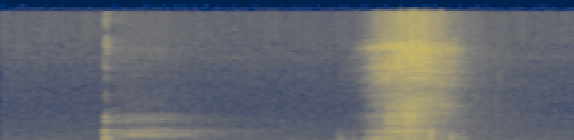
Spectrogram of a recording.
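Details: Sneeze fit: a quick catch of breath, then a loud explosive sneeze through the nose and mouth, a single sneeze amid repeated "achoo"s; sneezing.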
